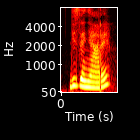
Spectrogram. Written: style

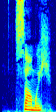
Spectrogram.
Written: même

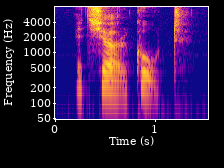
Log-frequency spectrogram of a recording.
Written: körkort

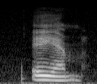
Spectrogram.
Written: matin

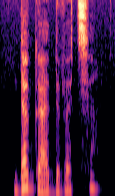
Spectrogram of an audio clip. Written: deviner

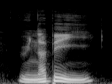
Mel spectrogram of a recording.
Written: abbey

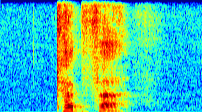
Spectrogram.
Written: potter

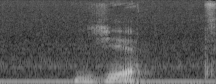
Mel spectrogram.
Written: gett

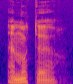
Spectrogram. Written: motive

